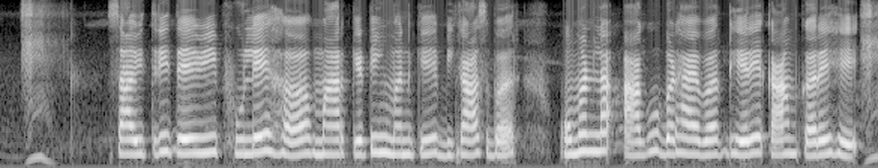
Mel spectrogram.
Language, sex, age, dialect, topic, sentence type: Chhattisgarhi, female, 31-35, Northern/Bhandar, banking, statement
